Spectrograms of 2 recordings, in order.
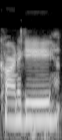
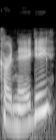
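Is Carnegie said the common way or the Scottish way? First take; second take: common; Scottish. First: The name is said the common way. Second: The name is said the Scottish way. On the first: "folks more often say Carnegie" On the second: "the Scottish pronunciation is Carnegie"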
